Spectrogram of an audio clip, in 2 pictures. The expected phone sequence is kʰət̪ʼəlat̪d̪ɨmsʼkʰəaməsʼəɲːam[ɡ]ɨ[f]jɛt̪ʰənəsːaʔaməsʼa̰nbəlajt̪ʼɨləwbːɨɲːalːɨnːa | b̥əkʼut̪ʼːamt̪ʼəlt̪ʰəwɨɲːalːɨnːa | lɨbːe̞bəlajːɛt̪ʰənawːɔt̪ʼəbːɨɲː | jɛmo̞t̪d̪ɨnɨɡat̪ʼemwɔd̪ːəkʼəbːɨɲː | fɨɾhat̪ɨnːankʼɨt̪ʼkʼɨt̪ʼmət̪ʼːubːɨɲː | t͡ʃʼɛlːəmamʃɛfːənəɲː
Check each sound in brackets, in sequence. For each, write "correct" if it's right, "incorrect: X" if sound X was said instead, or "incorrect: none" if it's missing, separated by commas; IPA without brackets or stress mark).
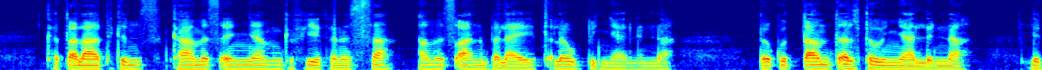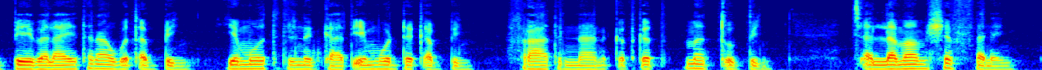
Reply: correct, correct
